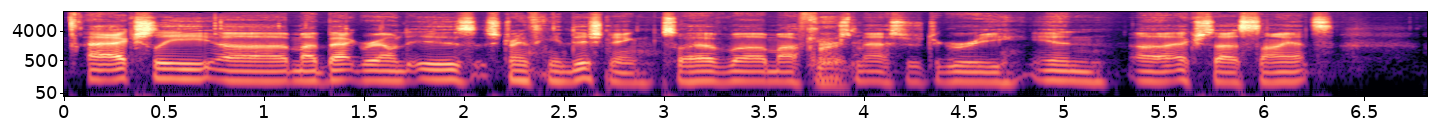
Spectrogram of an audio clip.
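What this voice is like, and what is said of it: Slight southern twang. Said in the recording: “I'm originally from Georgia, so if there's a little southern twang, there's that.”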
